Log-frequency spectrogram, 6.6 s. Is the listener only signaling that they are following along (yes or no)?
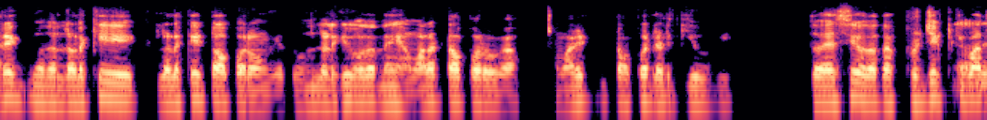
yes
